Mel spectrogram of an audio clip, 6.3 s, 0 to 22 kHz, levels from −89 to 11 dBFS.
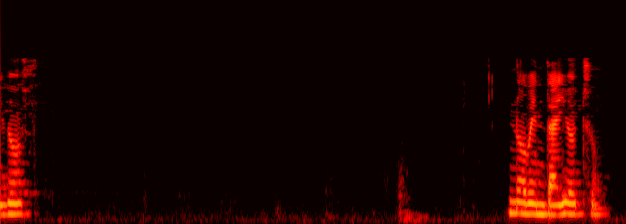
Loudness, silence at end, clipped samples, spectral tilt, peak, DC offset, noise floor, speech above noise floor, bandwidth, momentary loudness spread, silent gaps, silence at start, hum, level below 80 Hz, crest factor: -30 LUFS; 0.2 s; under 0.1%; -6 dB/octave; -16 dBFS; under 0.1%; -78 dBFS; 49 dB; 7.8 kHz; 13 LU; none; 0 s; none; -76 dBFS; 20 dB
